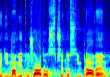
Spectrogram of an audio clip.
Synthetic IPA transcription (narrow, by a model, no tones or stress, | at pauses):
ɪɲiːmaːmjɛdnuʒaːdost̪spr̥ɛdnost̪ɲiːmpɾaːvɛm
